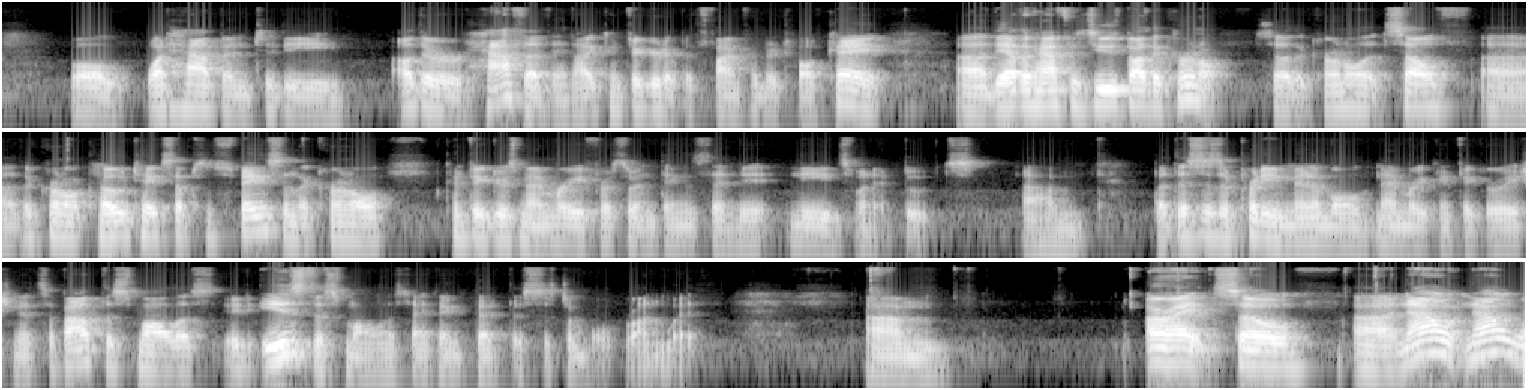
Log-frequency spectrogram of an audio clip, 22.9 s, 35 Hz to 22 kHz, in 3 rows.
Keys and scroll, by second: 21.1 q, 22.1 BackSpace.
